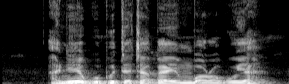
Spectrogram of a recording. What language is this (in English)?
Igbo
